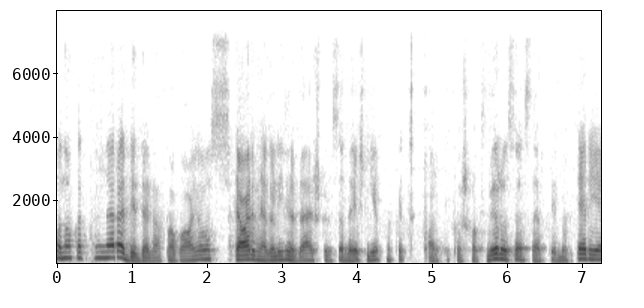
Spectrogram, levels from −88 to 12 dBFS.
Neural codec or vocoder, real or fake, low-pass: codec, 24 kHz, 6 kbps, HILCodec; fake; 7.2 kHz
